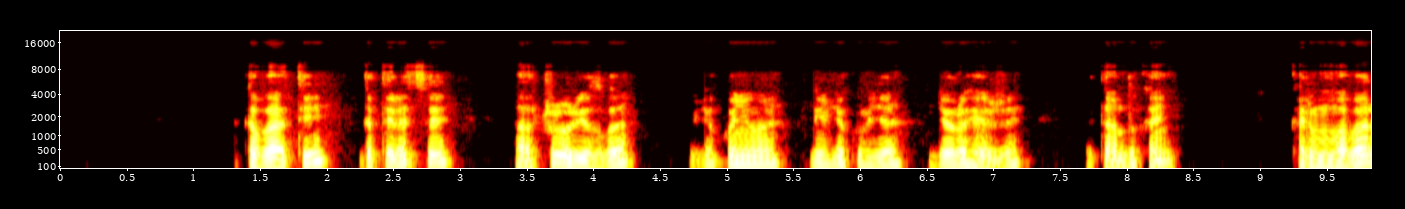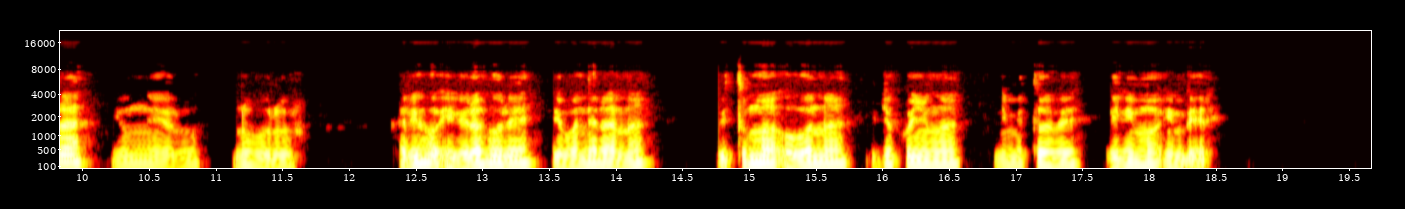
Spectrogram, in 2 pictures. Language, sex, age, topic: Kinyarwanda, male, 25-35, finance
